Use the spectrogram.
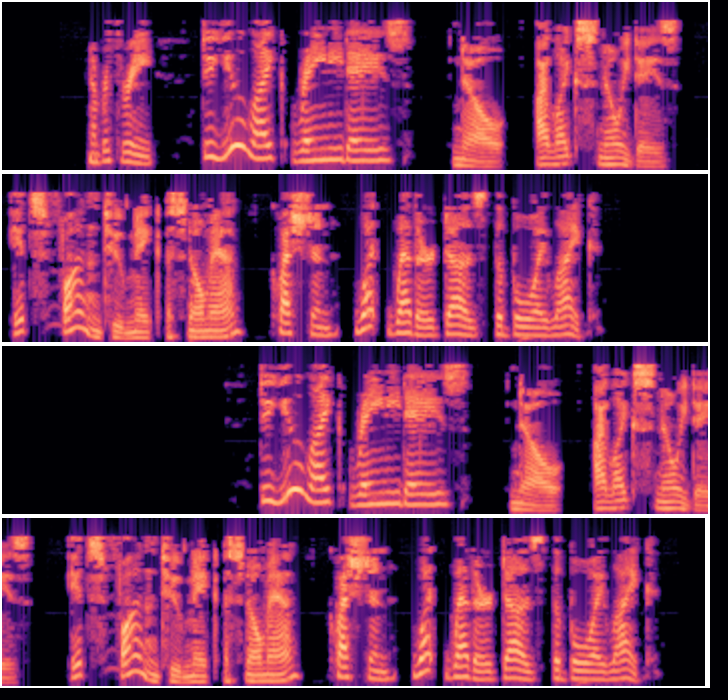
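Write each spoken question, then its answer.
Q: what weather does the boy like?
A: Snowy days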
